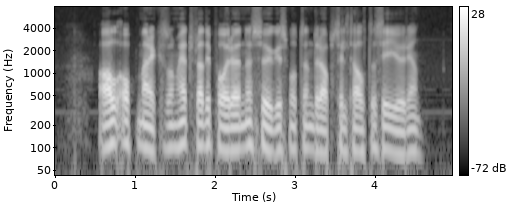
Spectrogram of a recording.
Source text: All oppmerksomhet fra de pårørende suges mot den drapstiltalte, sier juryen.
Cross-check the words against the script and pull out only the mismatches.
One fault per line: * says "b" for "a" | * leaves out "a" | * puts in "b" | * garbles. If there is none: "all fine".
all fine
